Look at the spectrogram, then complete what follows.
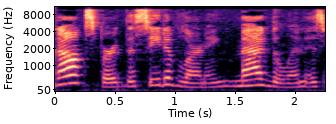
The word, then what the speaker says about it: Magdalen: it Ferguson at Oxford the seat of learning Magdalene is pronounced modlin probably in subtle tribute to the condition of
